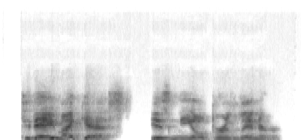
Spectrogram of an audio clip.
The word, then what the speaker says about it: Berliner: Neil Berliner. Today, my guest is Neil Berliner, pronounced like the city, Berlin plus Longtime comedy writer, stand-up, and joke writing teacher.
